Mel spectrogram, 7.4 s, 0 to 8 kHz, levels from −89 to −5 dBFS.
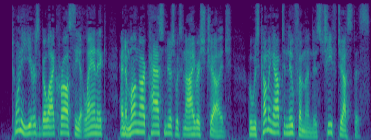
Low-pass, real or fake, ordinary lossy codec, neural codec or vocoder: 7.2 kHz; fake; MP3, 32 kbps; codec, 16 kHz in and 24 kHz out, 0.6 kbps, FocalCodec, streaming, 2048 codes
